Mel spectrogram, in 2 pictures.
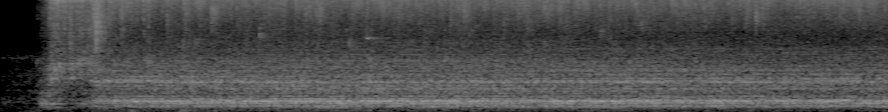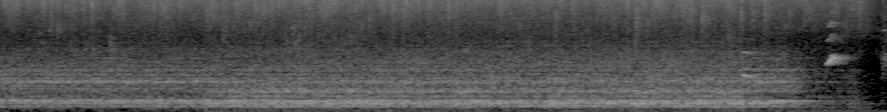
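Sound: shower water running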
